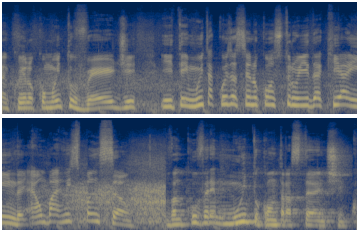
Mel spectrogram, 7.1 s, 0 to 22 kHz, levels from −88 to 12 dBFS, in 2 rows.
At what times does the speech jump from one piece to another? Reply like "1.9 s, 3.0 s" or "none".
1.5 s, 3.8 s, 5.2 s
